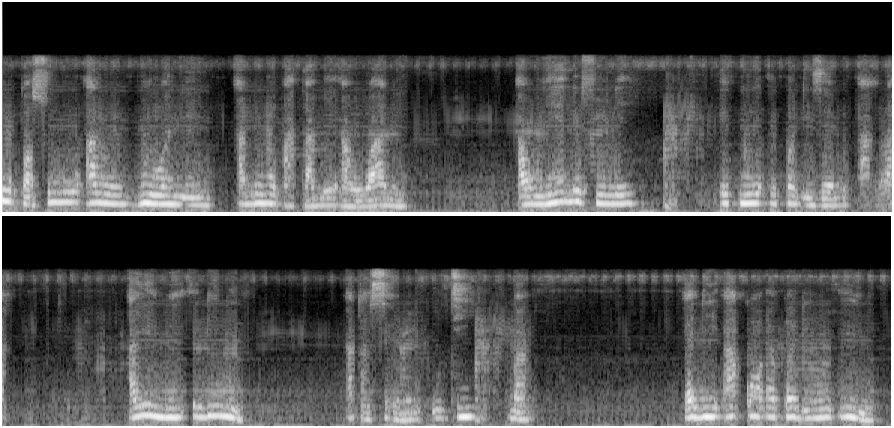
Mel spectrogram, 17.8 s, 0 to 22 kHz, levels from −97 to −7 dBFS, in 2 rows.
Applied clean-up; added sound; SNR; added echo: neural separator model SepFormer DNS4.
